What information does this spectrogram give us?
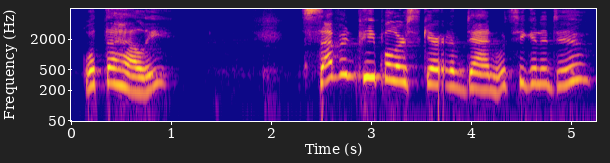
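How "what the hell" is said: mock-cute "helly" with a lilting rise; playful cutesy twist. Shown as a demonstration. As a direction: turn the swear into a silly baby word.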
